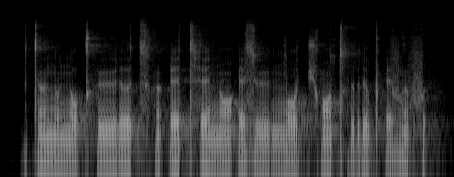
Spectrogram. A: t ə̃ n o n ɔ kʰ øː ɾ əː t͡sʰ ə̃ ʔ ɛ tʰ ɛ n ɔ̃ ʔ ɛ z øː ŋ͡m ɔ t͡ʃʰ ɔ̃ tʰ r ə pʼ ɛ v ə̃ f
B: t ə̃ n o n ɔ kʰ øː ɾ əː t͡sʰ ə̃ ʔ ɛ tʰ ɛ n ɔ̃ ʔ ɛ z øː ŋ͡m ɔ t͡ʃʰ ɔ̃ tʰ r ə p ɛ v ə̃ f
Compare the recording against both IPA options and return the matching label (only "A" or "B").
A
